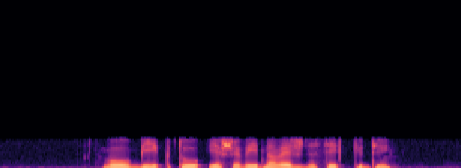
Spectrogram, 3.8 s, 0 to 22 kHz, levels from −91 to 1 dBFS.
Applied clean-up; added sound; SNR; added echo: none; none; none; none.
